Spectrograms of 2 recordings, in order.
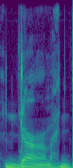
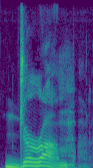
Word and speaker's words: Durm: The guy's name that is no longer with us, the hero that has left us way too early, was John Durm, D-U-R-M. – Right. – Well, sometimes I've heard people pronounce it as Durham. – Oh. – Right? And maybe this is like an Indiana Southern drawl kind of thing, where if you just slow it down, Durm.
